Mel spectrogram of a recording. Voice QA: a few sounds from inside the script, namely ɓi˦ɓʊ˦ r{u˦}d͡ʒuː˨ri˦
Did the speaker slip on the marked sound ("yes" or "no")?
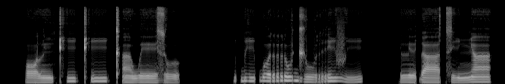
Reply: no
